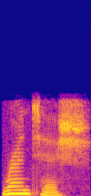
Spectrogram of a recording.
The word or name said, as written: runtish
